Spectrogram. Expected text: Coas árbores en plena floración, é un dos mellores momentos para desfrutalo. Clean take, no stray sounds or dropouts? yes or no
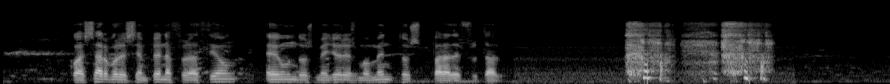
no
